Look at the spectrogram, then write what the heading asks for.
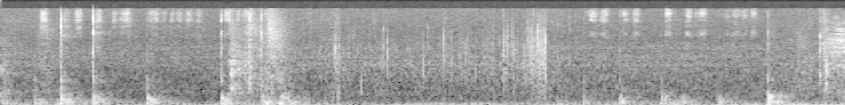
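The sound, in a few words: writing on paper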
